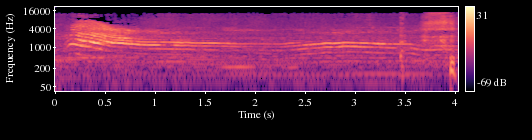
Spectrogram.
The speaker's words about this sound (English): Yeah. The cat.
